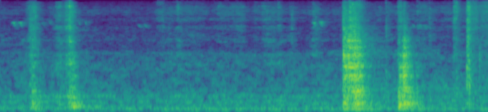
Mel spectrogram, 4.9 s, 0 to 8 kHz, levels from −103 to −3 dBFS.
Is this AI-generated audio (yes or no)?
no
